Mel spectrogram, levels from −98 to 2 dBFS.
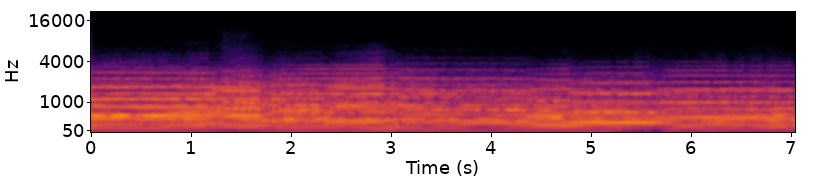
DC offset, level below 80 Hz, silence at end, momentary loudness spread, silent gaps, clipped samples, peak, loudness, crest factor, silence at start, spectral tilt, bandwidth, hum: under 0.1%; -56 dBFS; 0 s; 6 LU; none; under 0.1%; -14 dBFS; -28 LUFS; 14 dB; 0 s; -8 dB/octave; 5.6 kHz; none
